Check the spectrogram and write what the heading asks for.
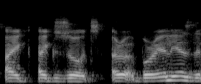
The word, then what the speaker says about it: Ixodes: Yes, it's ixodes.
